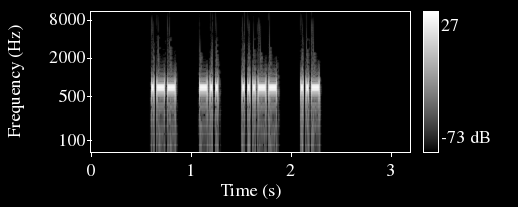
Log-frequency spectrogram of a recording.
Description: Morse code, heard as a keyed tone, about 44 wpm, spaced as for 25 wpm, 700 Hz. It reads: WD3U
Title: USA Call Signs - 4 Characters - 3x Character Spacing - 45wpm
